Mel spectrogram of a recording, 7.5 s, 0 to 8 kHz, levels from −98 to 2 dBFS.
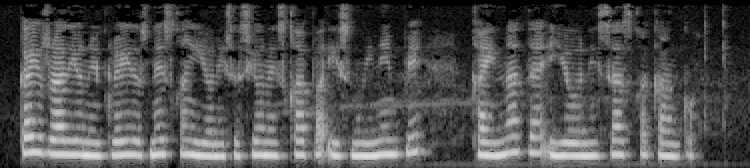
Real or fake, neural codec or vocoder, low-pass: real; none; 7.2 kHz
